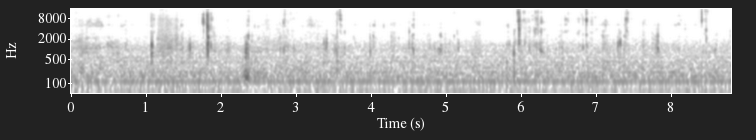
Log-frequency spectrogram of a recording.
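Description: Close-miked chewing of a mouthful of grilled tuna melt sandwich, with small wet mouth clicks and smacks scattered through it, over a faint steady hum.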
